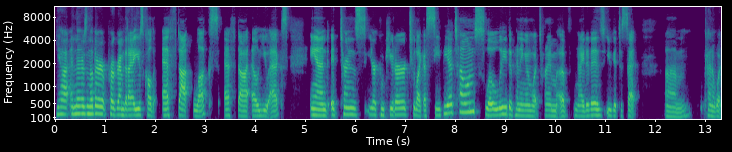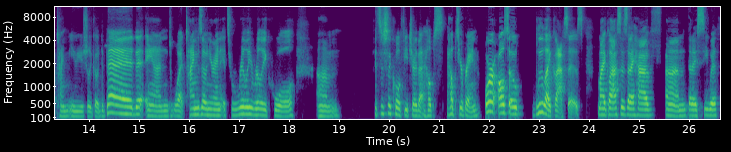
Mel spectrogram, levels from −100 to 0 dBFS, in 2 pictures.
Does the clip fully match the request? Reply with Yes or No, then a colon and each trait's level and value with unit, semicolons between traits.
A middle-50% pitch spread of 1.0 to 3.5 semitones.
No: average, 4.3 semitones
